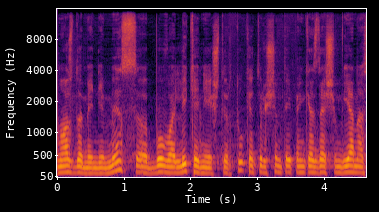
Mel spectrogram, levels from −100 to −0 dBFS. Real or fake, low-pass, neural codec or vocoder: fake; 14.4 kHz; vocoder, 44.1 kHz, 128 mel bands, Pupu-Vocoder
